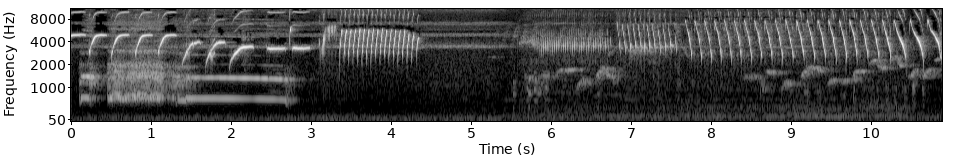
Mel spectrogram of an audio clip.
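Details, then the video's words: Singing canary from a champion line: looping whistled notes over a soft warble, a bright buzzy rattle, a short lull, then chattering notes leading into a long, very fast even trill. "The Ultimate Canary Singing Video From a Champion"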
